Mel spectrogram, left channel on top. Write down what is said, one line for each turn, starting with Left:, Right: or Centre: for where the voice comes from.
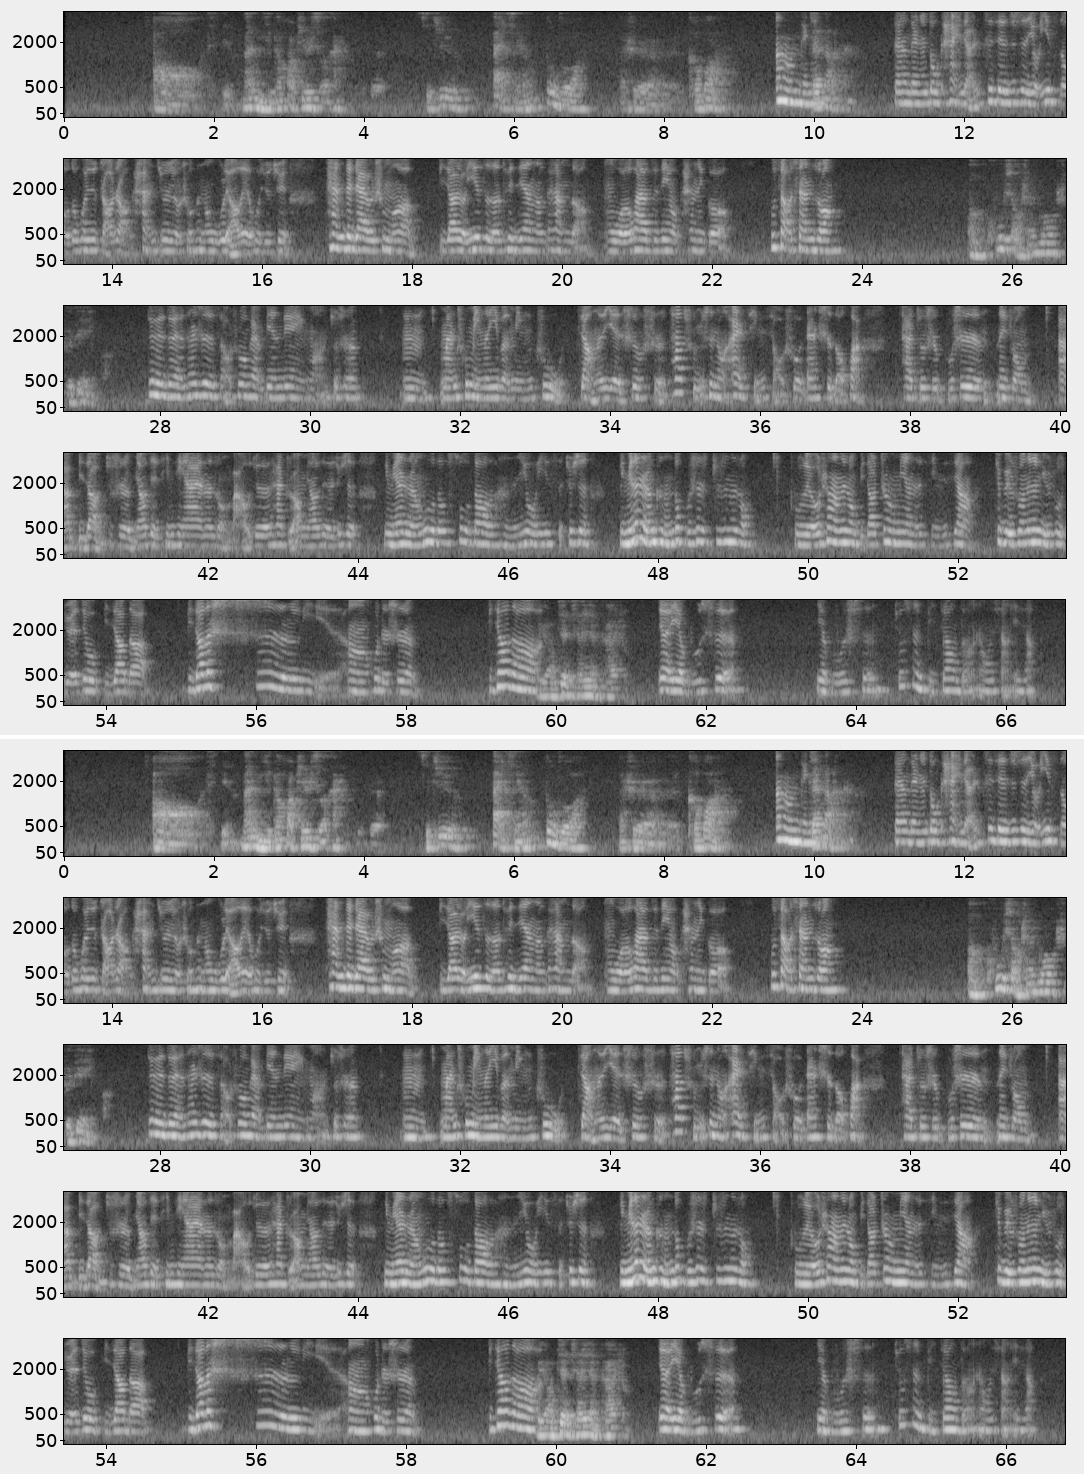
Right: 哦，行。那你的话平时喜欢看什么？就是喜剧、爱情、动作啊，还是科幻、
Centre: 嗯，感觉。
Right: 灾难？
Centre: 跟感觉都看一点儿，这些就是有意思的，我都会去找找看。就是有时候可能无聊了，也会就去看大家有什么比较有意思的推荐的看的。嗯我的话，最近有看那个《呼啸山庄》，
Right: 哦，《呼啸山庄》是个电影啊，
Centre: 对对，它是小说改编电影嘛，就是，嗯，蛮出名的一本名著，讲的也是就是它属于是那种爱情小说，但是的话，它就是不是那种啊比较就是描写情情爱爱那种吧。我觉得它主要描写的就是里面人物都塑造的很有意思，就是里面的人可能都不是就是那种主流上的那种比较正面的形象，就比如说那个女主角就比较的。比较的势利，嗯，或者是比较的，
Right: 比较见钱眼开是吗？
Centre: 也也不是，也不是，就是比较的，让我想一想，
